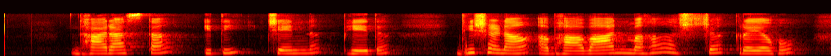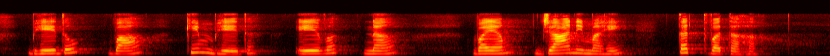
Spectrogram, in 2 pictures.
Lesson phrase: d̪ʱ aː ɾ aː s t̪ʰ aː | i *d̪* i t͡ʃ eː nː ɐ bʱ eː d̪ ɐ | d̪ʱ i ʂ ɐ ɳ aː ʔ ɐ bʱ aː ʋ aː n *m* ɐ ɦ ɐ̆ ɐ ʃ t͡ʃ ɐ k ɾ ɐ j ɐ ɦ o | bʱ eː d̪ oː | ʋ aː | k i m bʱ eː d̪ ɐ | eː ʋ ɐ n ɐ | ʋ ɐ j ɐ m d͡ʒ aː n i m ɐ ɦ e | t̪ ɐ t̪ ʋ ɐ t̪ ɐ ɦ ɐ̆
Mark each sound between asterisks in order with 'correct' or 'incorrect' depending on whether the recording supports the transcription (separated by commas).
incorrect, correct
